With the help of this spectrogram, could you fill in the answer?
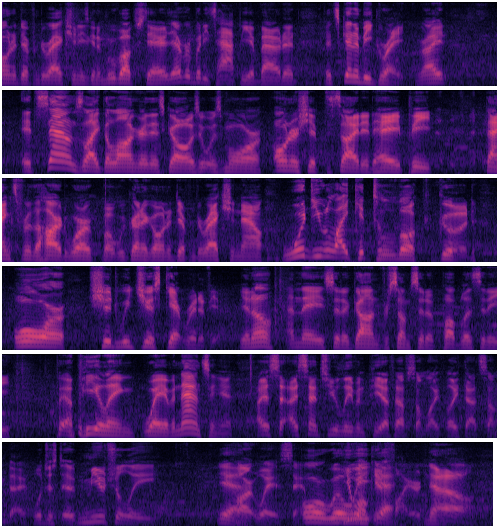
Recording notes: are live from Las Vegas Radio Row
